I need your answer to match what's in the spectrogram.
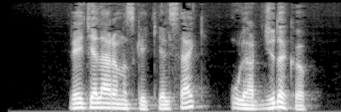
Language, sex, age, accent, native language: Uzbek, male, 18-24, Buxoro, Uzbek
